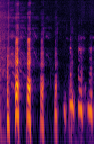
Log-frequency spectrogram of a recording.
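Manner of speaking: high burst of laughter; loud laugh. Real, not acted. Laughing after finishing scene.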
